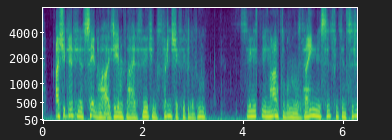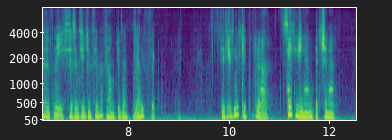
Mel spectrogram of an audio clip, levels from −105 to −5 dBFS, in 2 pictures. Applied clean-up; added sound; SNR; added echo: neural diffusion model UNIVERSE++.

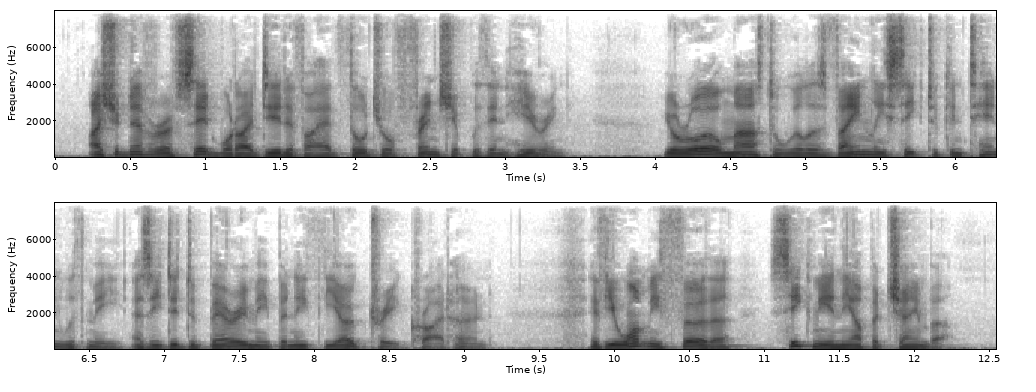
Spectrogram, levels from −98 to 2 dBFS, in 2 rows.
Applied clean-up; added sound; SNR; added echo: none; none; none; none.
